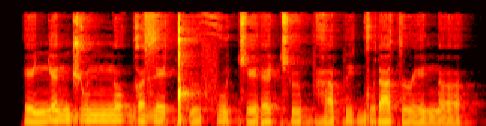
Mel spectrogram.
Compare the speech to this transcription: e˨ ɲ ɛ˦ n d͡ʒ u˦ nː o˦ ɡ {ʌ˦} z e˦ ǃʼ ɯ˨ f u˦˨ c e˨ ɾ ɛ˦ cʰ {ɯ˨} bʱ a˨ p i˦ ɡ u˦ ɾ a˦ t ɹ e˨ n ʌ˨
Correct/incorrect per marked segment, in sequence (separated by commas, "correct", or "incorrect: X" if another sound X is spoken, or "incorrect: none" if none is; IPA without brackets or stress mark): correct, correct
